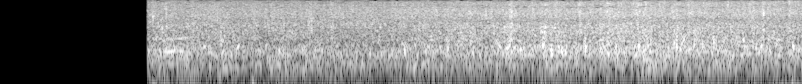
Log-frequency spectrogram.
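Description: Water churning and splashing as a mass of crowded fish thrash in a pond net: a steady rushing wash that begins suddenly under a second in and grows a little louder about halfway through.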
